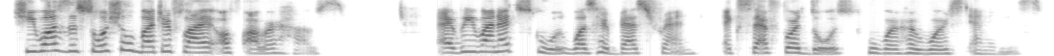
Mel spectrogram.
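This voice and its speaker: This author and guest speaker is a woman in her forties from Karachi, Pakistan, a native Urdu speaker with a fairly high, gravelly voice. The recording is dry, close-sounding and poor in quality. Pausing and restarting frequently, she reflects earnestly while switching between personal talk and readings from her own book.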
